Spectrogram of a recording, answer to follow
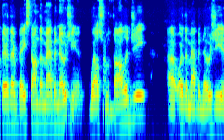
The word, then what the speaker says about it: Mabinogi: And for any pagans out there, they're based on the Mabinogion, Welsh mythology, or the Mabinogi, as Dave the Bard just told me is the correct pronunciation.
